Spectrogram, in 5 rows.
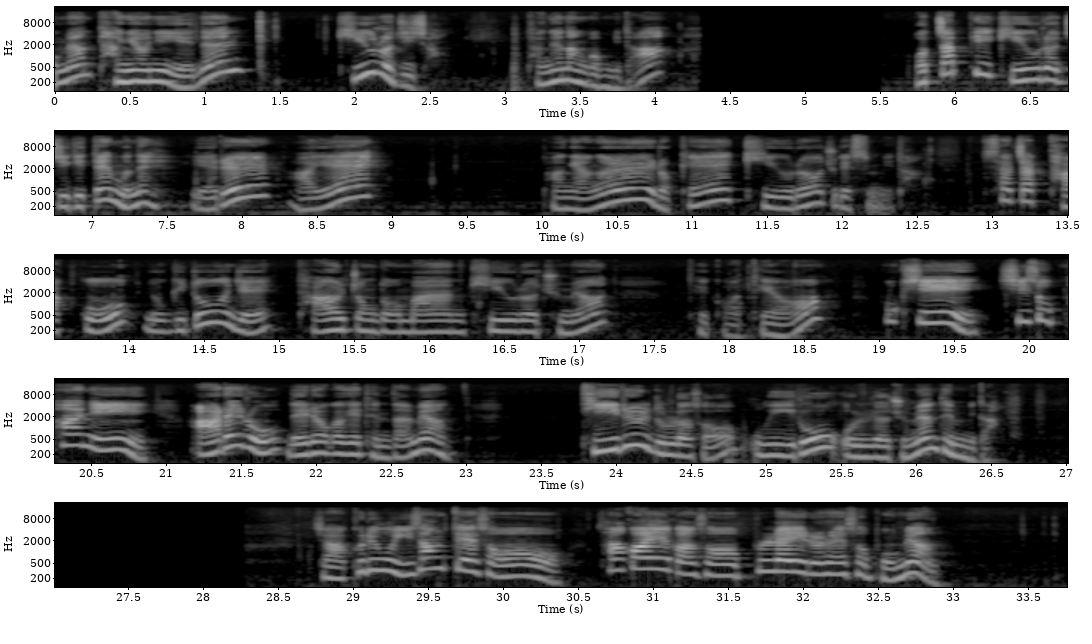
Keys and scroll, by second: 0.2 typing, 4.5 typing, 7.9-8.6 typing, 14.5-17.3 typing, 21.8-22.5 typing, 24.6-26.4 typing, 27.7-29.9 typing, 31.4-32.1 typing, 33.4-33.7 typing.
